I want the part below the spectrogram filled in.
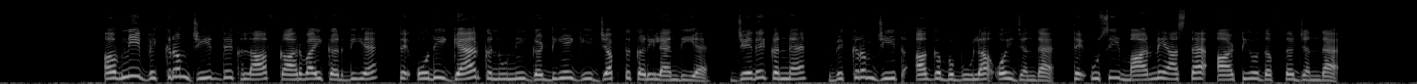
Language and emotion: Dogri, neutral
